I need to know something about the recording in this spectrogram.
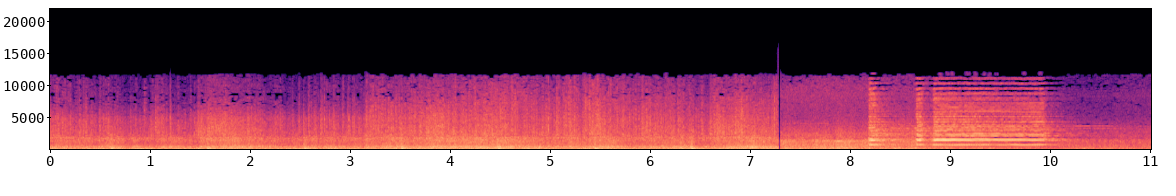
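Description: Heavy rain drums on a car windscreen.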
